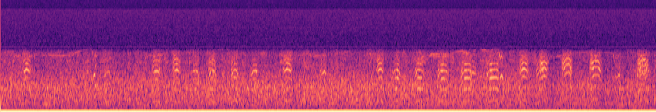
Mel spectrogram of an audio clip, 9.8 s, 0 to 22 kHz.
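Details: White-bellied sea eagle mother sheltering her chicks under her wings at a nest in Australia, August 24, 2022; a quiet series of short, harsh honking notes repeated in quick rhythmic bursts over steady background hiss.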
